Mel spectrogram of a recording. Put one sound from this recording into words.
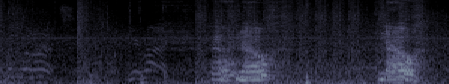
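A shotgun fires several loud blasts.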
